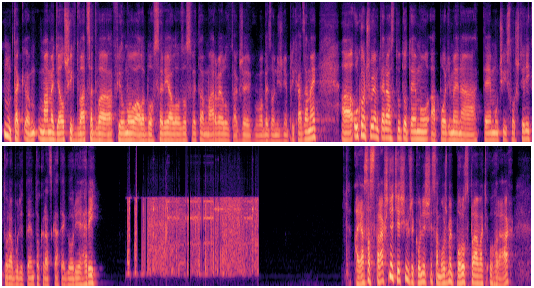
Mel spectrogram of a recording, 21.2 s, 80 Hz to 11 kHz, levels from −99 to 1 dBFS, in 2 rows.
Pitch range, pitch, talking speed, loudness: 110-135 Hz, 120 Hz, 125 wpm, -20 LUFS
